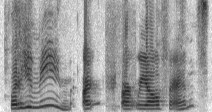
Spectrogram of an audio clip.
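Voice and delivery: high, sweetly puzzled protest; feigned innocence. Acted. [name] answers talk about restraint, feigning innocence. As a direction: play the innocent, pitched well up.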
